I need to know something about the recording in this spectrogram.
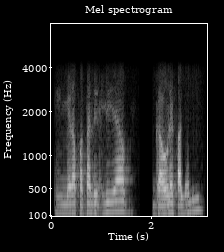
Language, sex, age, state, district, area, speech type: Hindi, male, 18-30, Madhya Pradesh, Ujjain, urban, conversation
